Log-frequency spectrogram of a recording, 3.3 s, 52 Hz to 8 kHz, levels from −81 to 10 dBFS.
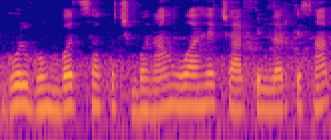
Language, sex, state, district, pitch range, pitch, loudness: Hindi, female, Bihar, Muzaffarpur, 160-185 Hz, 180 Hz, -17 LUFS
